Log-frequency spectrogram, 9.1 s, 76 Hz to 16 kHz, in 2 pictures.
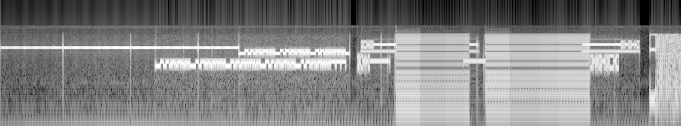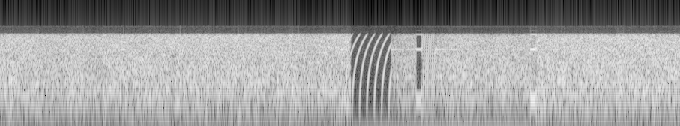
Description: Dial-up modem handshake.
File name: modem / v34bis9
